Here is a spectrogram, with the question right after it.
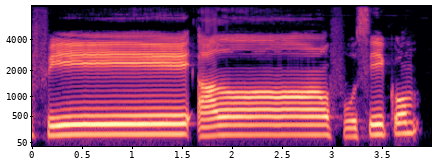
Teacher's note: مد منفصل کی لمبائی 2 سے 3 الف کے برابر کھینچ کر اس کو پڑھیں گے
